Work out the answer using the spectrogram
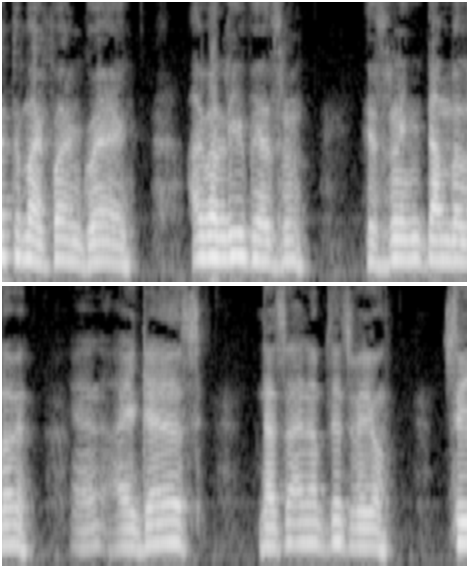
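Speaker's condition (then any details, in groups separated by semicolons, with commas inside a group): Cerebral palsy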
